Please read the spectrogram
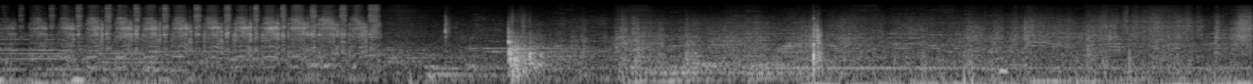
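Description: Background music with a quick, even ticking beat for the first four seconds, then a steadier, quieter stretch with a couple of single knocks.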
